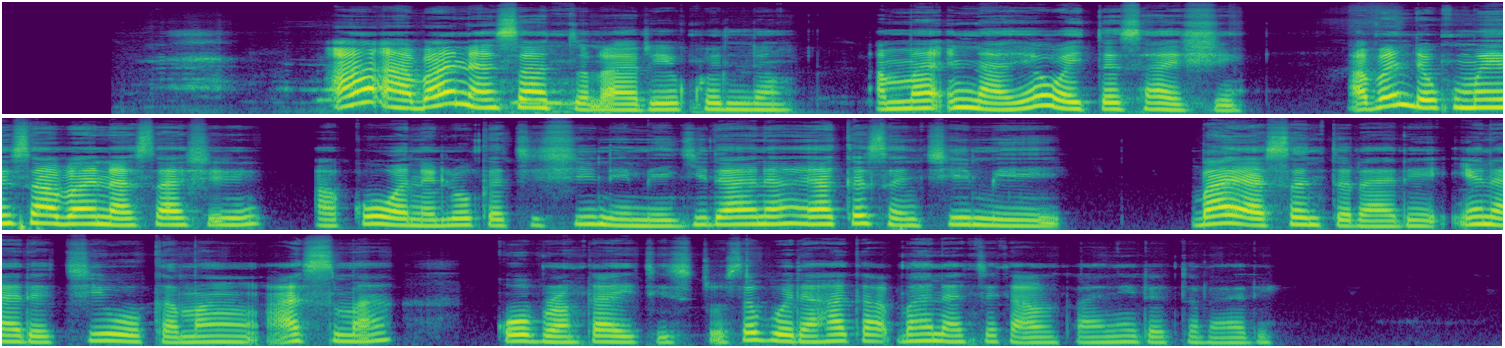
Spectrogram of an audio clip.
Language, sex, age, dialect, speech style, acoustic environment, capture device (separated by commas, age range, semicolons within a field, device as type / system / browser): Hausa, female, 35-44, Nigeria - Kano, happy; excited; focused, nature, mobile / Linux / Chrome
